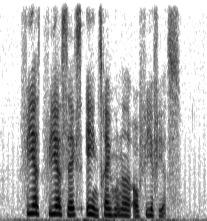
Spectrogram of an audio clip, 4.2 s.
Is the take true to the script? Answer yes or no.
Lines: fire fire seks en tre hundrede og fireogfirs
yes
